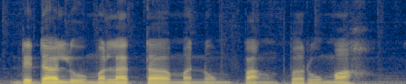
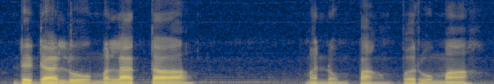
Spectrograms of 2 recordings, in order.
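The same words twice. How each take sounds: First: It is read straight through without a pause. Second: There is a short pause after the second word. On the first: "Kita baca dahulu sepintas lalu" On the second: "berhenti sekejap di antara perkataan yang kedua dan perkataan yang ketiga"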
